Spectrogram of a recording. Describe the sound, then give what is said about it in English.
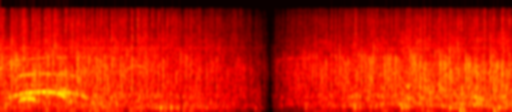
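Loud audience applause and cheering greet a stand-up comic at a comedy show. The dense clapping dips sharply for a moment midway, then swells back to full strength and continues steadily. “Put your hands together for Sharla Lariston.”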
